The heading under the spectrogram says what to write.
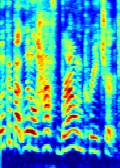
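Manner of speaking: ordinary delivery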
